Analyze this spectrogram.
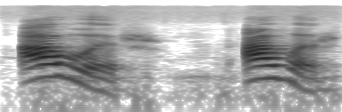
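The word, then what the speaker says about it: hour: हा ओ यू आर अवर ठीक है अवर मिस होता है घंटे तो यहां पर हमने हाथों नहीं बोला है इसको क्या बोला अवर इसी तरह से ऑनेस्ट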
